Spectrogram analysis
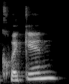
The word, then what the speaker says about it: QCKND: My favorite YouTubers are Drew Gooden, Danny Gonzalez, Cody Ko, a girl named Quicken. It's spelled QCKND.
